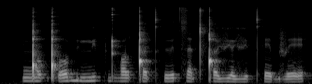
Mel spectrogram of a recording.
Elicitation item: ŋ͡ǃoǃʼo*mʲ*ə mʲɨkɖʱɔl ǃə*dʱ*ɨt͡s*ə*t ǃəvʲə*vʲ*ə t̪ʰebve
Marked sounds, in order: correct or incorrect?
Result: incorrect: bʲ, incorrect: t̪ʰ, incorrect: æ, correct

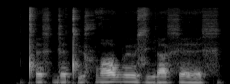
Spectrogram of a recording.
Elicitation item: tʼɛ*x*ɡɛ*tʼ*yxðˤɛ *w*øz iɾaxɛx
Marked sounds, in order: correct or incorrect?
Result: correct, correct, correct

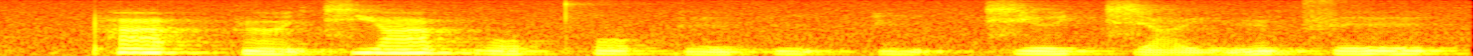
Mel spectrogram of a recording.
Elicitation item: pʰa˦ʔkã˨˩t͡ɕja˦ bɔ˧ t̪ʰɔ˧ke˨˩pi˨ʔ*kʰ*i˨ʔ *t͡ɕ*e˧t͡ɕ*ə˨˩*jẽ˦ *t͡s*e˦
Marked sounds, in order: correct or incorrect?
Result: incorrect: k, correct, incorrect: a˨˩, correct

